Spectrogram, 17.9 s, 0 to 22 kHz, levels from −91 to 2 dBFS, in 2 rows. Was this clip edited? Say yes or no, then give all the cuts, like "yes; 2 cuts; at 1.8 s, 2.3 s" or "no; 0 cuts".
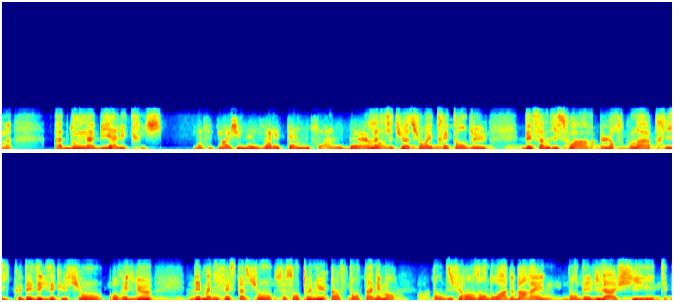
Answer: no; 0 cuts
